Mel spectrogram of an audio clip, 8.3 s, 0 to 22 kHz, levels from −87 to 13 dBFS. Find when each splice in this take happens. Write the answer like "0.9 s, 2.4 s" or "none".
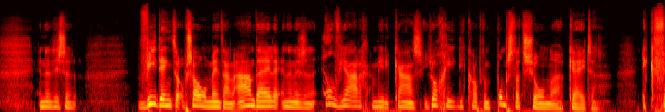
none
